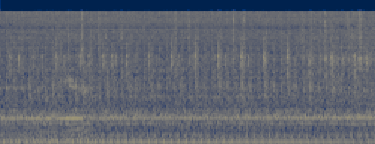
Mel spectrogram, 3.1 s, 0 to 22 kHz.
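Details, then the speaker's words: Heavy low spin rumble with a steady hum and quick rattling taps, about four per second: the washer in a 2022 Rockwood fifth-wheel RV vibrates at high-speed spin, shaking both closet doors, which rattle even when latched. "the doors both of them making noise and that is definitely high speed at this point both of these are actually making noise now so you can hear even with them latched"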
